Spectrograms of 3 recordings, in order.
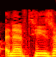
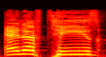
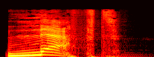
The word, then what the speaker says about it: NFT: Or maybe it's because The Verge tried to say that NFTs are pronounced neft.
